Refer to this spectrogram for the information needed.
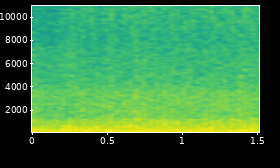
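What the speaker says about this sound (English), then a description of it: "This little helicopter can actually do more than I thought it was going to be doing." A small helicopter in a video game flies aerobatic maneuvers, its rotor giving a steady, dense whirring drone that holds at an even, fairly loud level throughout, with no voices over it.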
